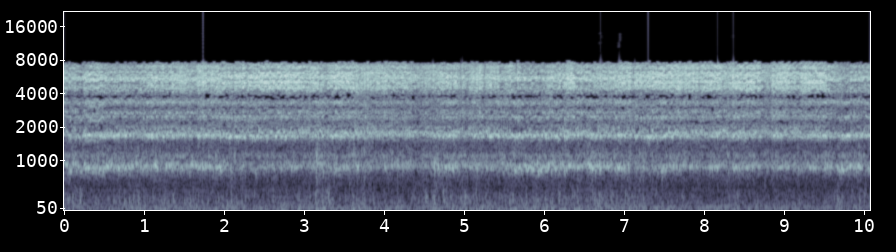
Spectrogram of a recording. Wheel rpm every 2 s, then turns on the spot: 230, 230, 230, 220, 230.
none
